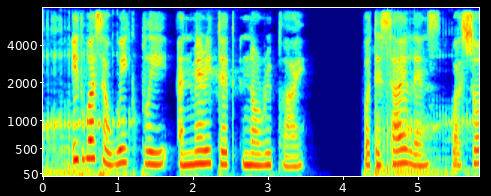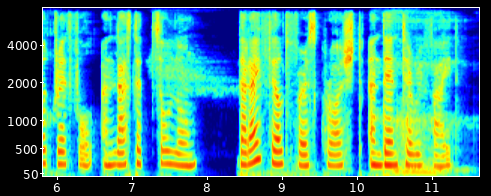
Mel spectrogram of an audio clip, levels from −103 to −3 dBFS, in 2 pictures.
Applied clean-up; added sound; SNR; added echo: classical method log-MMSE.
